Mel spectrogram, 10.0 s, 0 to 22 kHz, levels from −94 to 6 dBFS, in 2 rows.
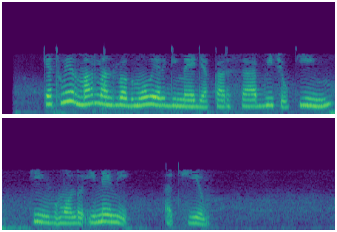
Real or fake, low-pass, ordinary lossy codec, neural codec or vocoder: fake; 10.8 kHz; AAC, 16 kbps; codec, 24 kHz, 0.9 kbps, WavTokenizer, medium speech release version 2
